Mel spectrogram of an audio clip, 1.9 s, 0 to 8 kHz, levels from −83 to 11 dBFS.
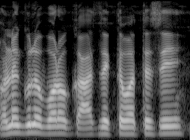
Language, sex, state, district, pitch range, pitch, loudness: Bengali, male, West Bengal, Alipurduar, 140-155 Hz, 150 Hz, -15 LUFS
